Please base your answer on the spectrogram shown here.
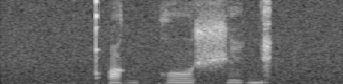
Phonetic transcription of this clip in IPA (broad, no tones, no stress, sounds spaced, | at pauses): qʼ o ɡ k o ʃ i ɡ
